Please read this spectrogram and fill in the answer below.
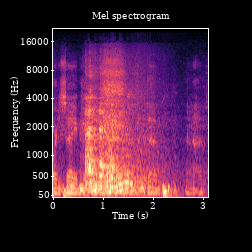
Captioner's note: laughter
